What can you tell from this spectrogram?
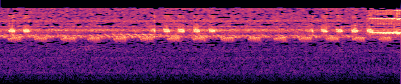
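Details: Insects in a natural soundscape chirp steadily in high-pitched pulsed trills, several overlapping rhythms repeating rapidly, with a thin continuous high whine entering near the end.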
